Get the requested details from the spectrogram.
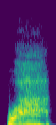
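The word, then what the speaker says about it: what: ना व्ट मत पढ़ना कुछ बच्चे सोचते हैं एच है तो एच कैसे छोड़ेंगे वट हा इसमें एच जो है व कंप्लीट साइलेंट मोड में होता है कंप्लीट मतलब की एच की प्रोनंसिएशन होनी ही नहीं चाहिए सीधे आपको व्ट बोलना है वाई बोलना है जैसे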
